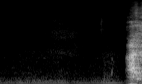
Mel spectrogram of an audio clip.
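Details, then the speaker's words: Adult who reports bad spring allergies: near silence, a faint quick intake of breath, then a sudden loud explosive sneeze cut off as the clip ends. "oh [ __ ] bless you all right thank you Dam that's the only thing I don't like about spring allergies having allergies bad"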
